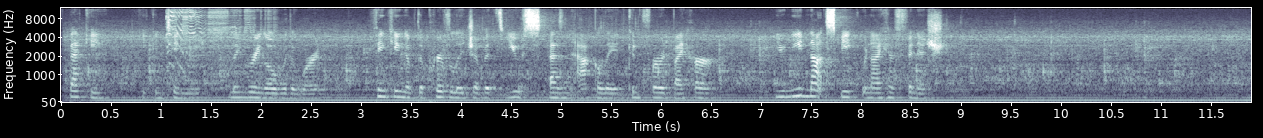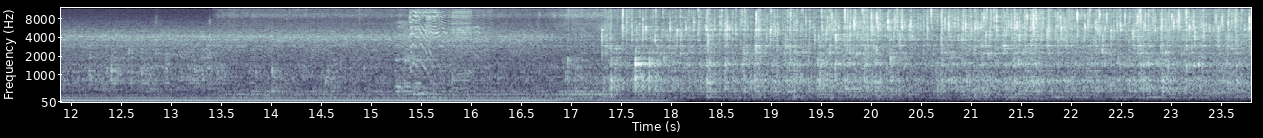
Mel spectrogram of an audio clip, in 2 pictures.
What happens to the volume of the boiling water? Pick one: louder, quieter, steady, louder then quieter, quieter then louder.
louder.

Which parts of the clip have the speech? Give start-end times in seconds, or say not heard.
0.0-8.8.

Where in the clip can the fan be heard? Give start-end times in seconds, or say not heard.
0.0-23.7.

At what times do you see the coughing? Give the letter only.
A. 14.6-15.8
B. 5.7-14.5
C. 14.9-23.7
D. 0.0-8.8
A.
